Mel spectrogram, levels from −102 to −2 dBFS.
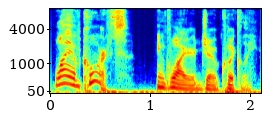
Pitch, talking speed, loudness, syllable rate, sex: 145 Hz, 170 wpm, -17 LUFS, 5.8 syllables/s, male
